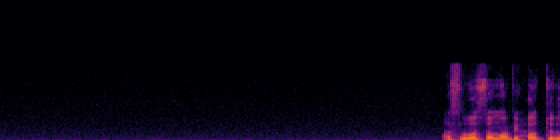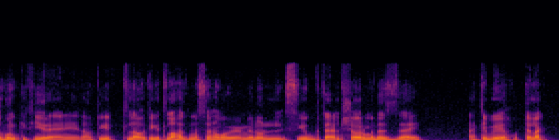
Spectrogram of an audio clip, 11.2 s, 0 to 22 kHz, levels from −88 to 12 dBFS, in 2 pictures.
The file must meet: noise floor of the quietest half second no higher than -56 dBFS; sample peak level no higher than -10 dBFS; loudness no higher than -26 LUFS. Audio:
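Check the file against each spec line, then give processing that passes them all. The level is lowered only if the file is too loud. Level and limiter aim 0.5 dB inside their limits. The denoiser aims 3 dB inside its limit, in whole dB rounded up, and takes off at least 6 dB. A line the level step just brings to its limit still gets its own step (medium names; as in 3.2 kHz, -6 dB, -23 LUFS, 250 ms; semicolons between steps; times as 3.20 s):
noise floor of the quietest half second -67 dBFS: pass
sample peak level -7.5 dBFS: fail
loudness -25.0 LUFS: fail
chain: trim -1.5 dB; peak limiter -10.5 dBFS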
